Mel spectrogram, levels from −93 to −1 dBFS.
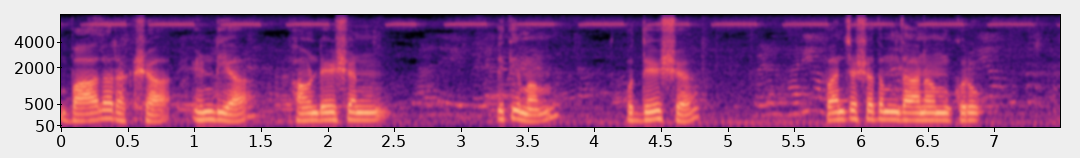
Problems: constant background noise, continuous background conversations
